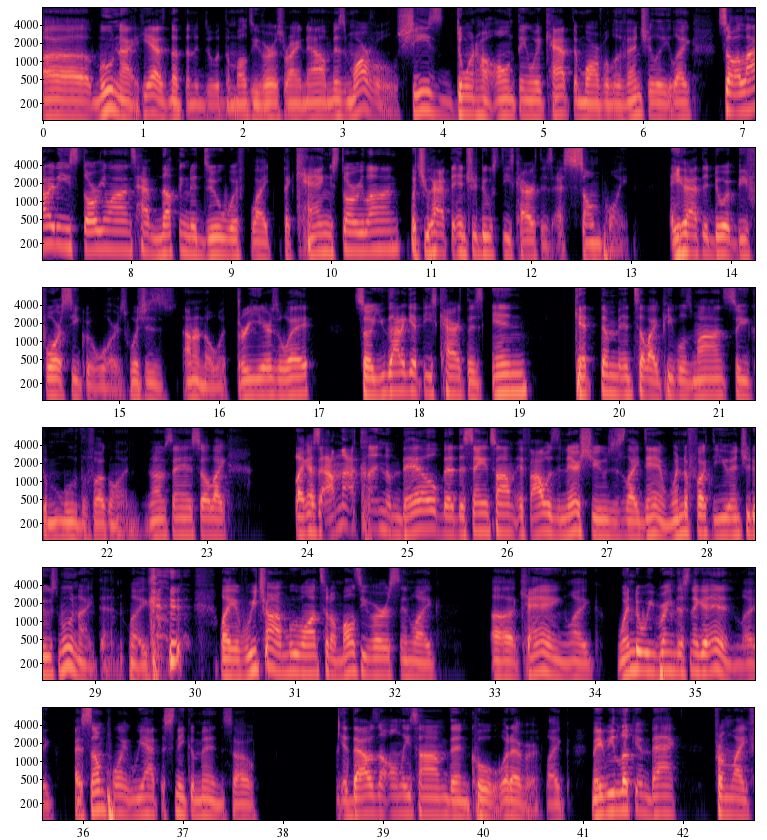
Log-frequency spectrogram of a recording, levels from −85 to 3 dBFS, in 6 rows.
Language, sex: English, male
